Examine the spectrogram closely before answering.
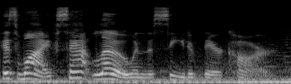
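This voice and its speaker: Over clear music in the background, a woman with an American accent speaks in a warm, upbeat tone. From Indiana, US Midwest. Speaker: poet. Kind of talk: poetry reading. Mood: warm, smiling, gentle. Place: open country. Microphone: phone near.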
